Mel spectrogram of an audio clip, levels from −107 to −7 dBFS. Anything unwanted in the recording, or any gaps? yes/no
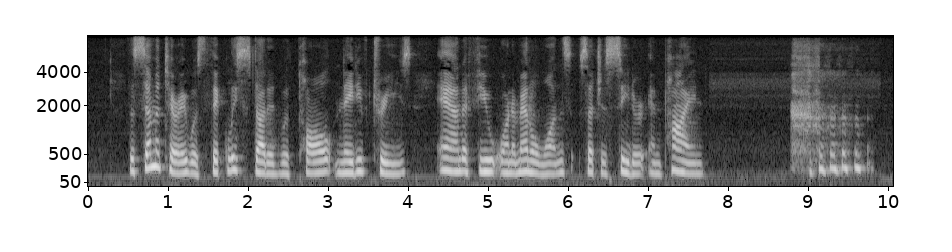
yes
